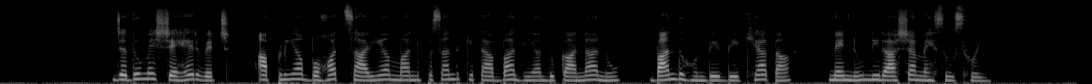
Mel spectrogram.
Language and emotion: Punjabi, sad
